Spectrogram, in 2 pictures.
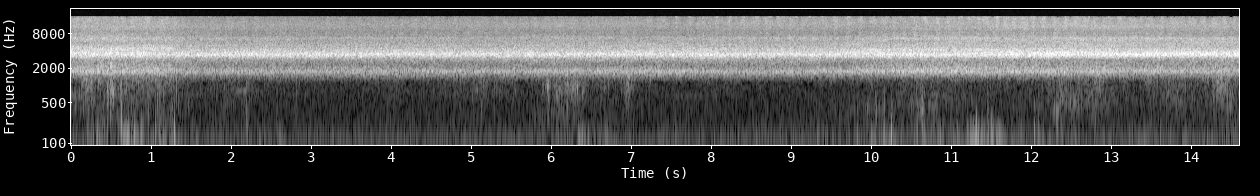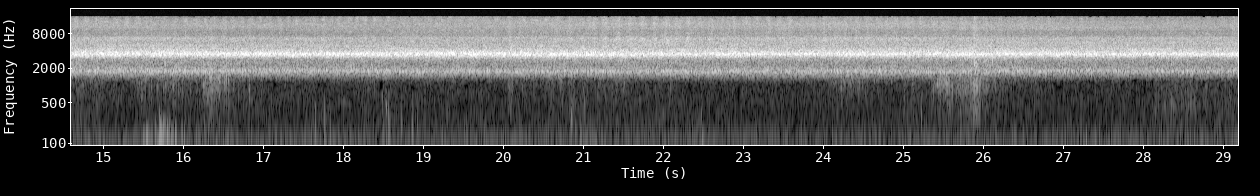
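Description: Dense chorus of forest insects: a steady, high-pitched drone that never lets up, with a few faint low thumps underneath.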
